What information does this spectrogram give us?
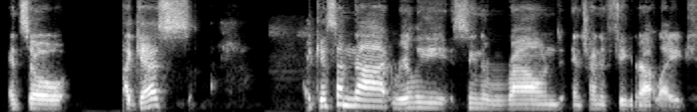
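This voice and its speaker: A man's voice: mid-range voice, poor audio. A young man, a composer, answering interview questions in casual talk, rambling with many fillers and restarts.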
